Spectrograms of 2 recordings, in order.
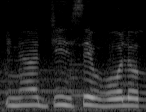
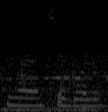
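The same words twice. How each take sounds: First: Loud, slow, forceful delivery; strong projected voice; energetic. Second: Very soft, barely voiced; hushed and gentle; low-energy delivery. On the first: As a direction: say it with big energy, drawn out. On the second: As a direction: say it quietly, holding the energy back. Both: Shown as a demonstration.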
